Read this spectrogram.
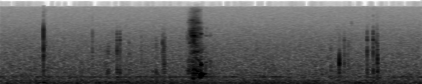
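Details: Cat starts throat-clearing coughs right after a meal; owner wonders if it ate too much; cat cough.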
